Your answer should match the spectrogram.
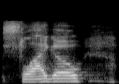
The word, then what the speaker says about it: Sligo: So there's a town in Ireland, in the northwest part of Ireland, called, I believe it's pronounced Sligo, S-L-I-G-O.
